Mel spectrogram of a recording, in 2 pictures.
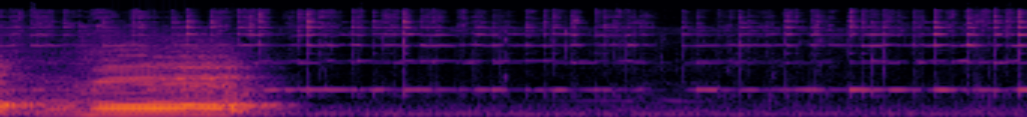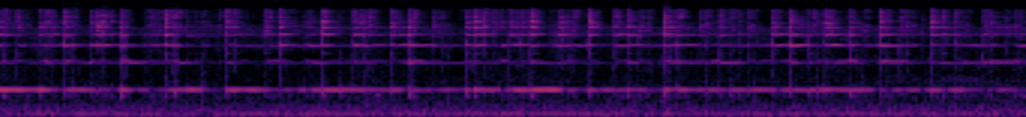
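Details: Tame village cows herded toward their pen in the morning; one short harmonic moo opens, then fades into a long stretch of ringing cowbells and soft footsteps with no further calling.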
